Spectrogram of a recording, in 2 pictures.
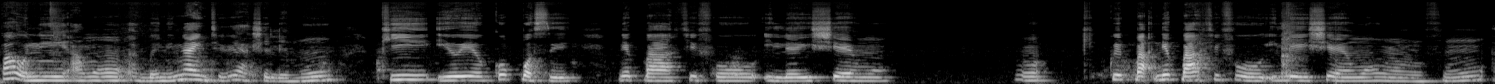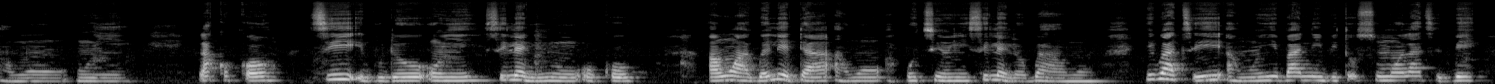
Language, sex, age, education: Yoruba, female, 30-45, tertiary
